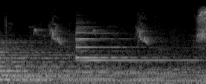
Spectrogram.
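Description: A bell-like chime struck about three-quarters of a second in, ringing on with a few clear steady tones over a soft music bed.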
